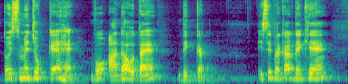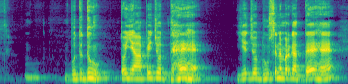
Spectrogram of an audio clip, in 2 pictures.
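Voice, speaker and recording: Slightly high-voiced man explaining worksheets. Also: fairly bright tone. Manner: patient, repetitive step-by-step explaining. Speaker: teacher.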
